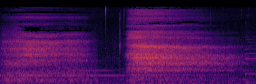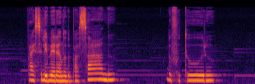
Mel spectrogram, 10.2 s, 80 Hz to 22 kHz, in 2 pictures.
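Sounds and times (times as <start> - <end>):
person breathing deeply during a guided meditation: 0.0 - 5.1
speech: 5.7 - 7.6, 8.5 - 9.6.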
